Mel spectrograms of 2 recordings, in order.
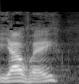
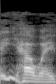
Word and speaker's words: Yahweh: Leviticus 23, 1 and 2, Yahweh, whenever you see the Lord, in capital L-O-R-D, that's been changed. The Hebrew word is Y-H-V-H, and the V's were pronounced more like a W back then, so that's why I say Yahweh.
